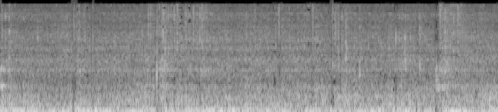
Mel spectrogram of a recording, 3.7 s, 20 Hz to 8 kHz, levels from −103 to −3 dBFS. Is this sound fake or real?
fake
